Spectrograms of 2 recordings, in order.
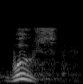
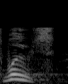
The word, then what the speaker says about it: Wuse: Let's see, Shelby Walls, her nickname is Woos. It's spelt W-U-S-E, but you pronounce it like moose, woos, woos.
